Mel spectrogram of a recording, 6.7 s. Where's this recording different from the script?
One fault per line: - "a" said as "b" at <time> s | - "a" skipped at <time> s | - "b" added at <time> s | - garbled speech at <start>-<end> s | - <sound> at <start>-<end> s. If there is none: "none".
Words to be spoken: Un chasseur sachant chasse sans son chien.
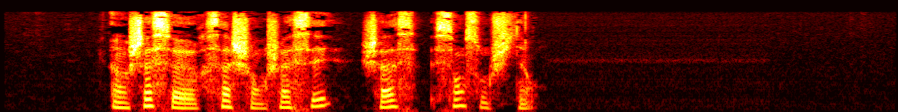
- "chasser" added at 2.0 s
